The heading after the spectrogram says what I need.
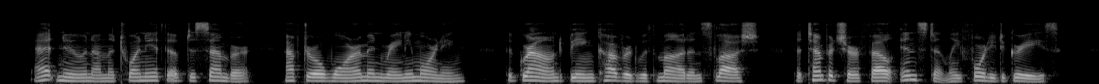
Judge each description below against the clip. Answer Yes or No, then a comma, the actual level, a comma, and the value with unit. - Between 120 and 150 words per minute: Yes, average, 145 wpm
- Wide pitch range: No, average, 2.7 semitones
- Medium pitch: Yes, medium, 160 Hz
